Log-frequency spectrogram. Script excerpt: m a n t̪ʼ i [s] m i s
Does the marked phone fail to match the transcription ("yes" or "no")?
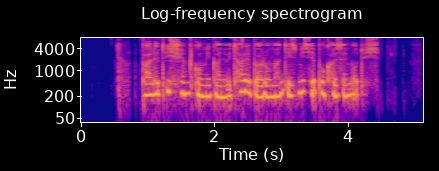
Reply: yes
